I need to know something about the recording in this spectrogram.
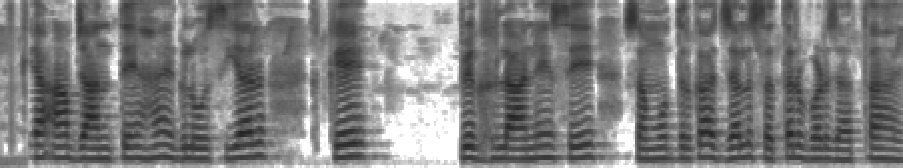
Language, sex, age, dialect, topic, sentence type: Hindi, male, 31-35, Kanauji Braj Bhasha, agriculture, statement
